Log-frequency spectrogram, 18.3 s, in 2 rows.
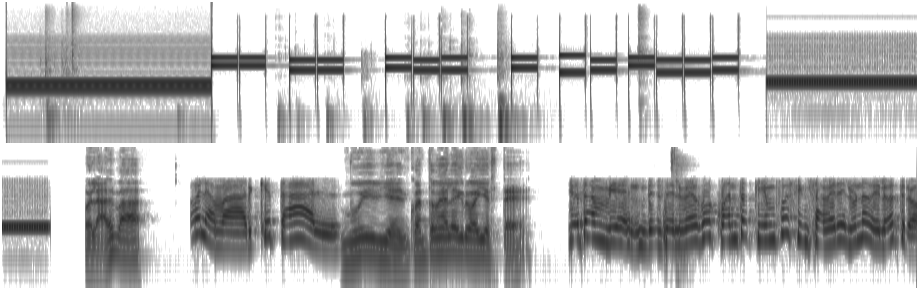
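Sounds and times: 
telephone dial tone: 0.0s - 4.7s, 5.6s - 9.7s
two-pitch keypad beeps: 2.1s - 7.4s
speech: 10.0s - 14.5s, 15.2s - 18.2s.

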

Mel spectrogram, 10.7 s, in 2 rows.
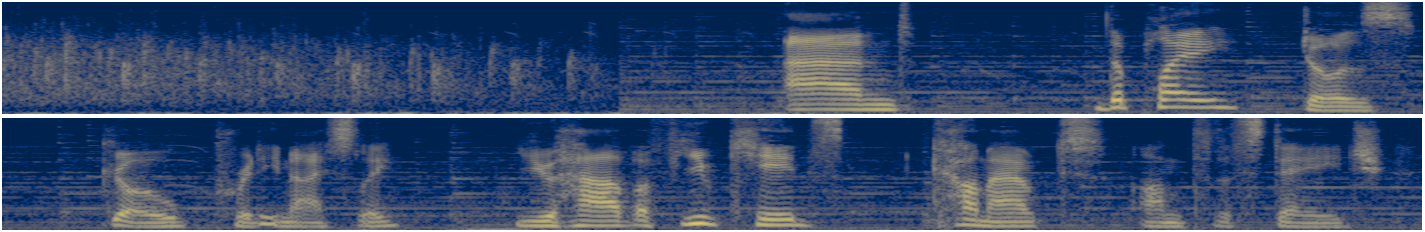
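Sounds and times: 
crowd clapping as a play begins: 0.0s - 2.4s
speech: 3.0s - 10.6s.

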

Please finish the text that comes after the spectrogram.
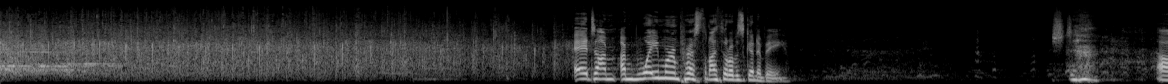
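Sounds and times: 
audience applause: 0.0s - 5.8s
speech: 5.8s - 8.0s, 10.7s - 11.6s
laughter: 8.2s - 11.6s.

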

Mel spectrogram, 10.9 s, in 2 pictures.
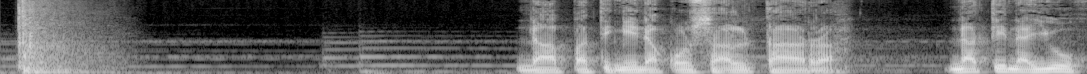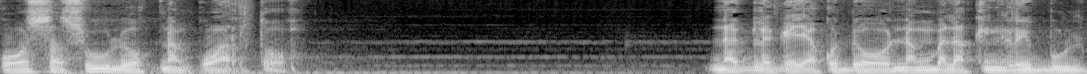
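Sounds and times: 
door slamming shut: 0.0s - 0.8s
speech: 2.6s - 7.0s, 9.0s - 10.8s.

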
